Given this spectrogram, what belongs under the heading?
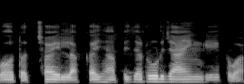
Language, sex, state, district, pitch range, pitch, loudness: Hindi, male, Bihar, Saharsa, 110-120 Hz, 115 Hz, -20 LUFS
